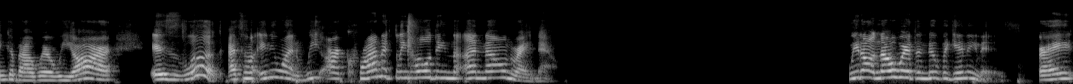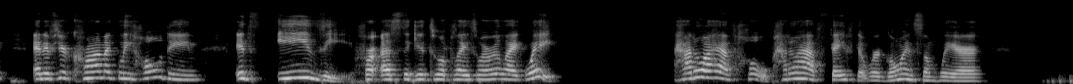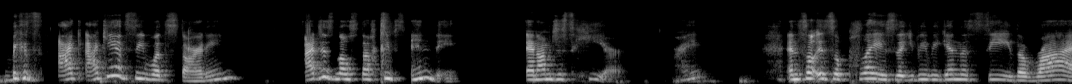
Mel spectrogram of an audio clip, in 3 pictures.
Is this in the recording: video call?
yes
